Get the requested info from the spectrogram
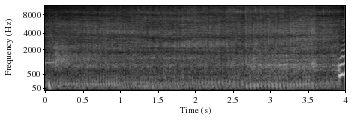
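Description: Small mini go-kart engine running as the kart drives across dirt, a steady rapid pulsing that gets a little louder near the end.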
